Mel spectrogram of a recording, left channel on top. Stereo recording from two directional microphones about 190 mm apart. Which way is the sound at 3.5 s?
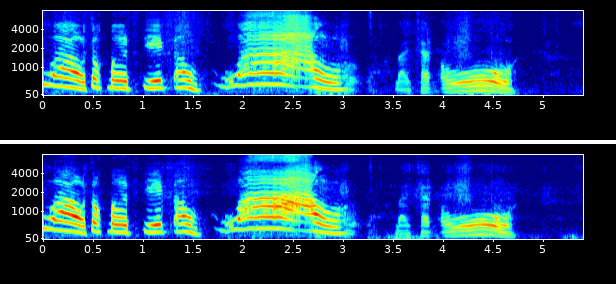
25° left (ahead or behind).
